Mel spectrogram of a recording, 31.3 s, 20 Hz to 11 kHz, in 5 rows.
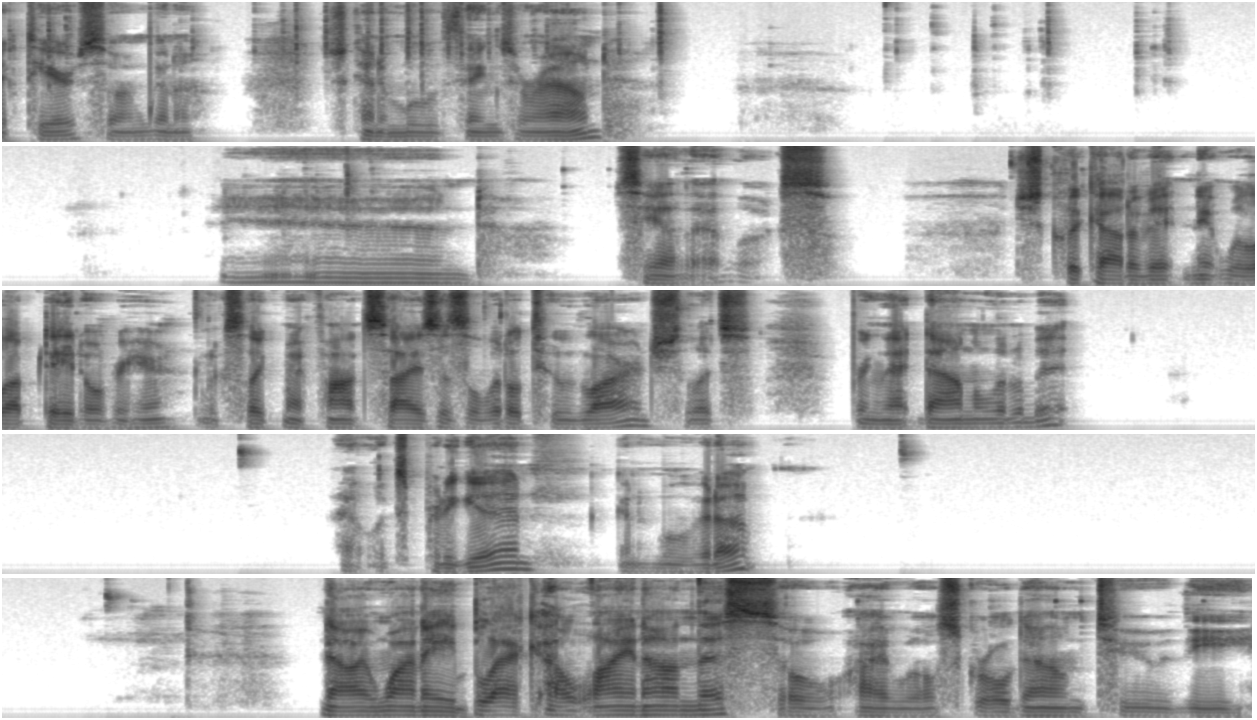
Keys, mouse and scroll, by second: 0.9 Right, 1.3 space, 4.2 Up, 4.5 Left, 5.1 space, 5.8 Down, 7.2 Up, 7.7 Left, 11.3 click, 15.9-20.2 drag, 23.3-25.8 drag, 29.6-30.4 scroll down 4.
